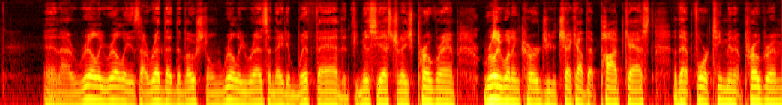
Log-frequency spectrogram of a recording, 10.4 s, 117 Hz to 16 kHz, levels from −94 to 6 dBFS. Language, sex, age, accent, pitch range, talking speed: English, male, 50-69, American, 110-140 Hz, 185 wpm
